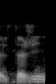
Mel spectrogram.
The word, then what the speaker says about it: Tajín: le site de Elin qu'on peut prononcer elagine si on prononce pas le J à la mode espagnool et Elin c'est une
